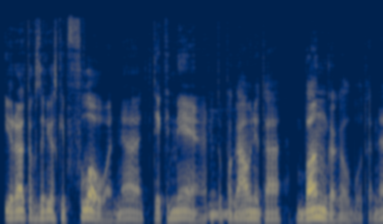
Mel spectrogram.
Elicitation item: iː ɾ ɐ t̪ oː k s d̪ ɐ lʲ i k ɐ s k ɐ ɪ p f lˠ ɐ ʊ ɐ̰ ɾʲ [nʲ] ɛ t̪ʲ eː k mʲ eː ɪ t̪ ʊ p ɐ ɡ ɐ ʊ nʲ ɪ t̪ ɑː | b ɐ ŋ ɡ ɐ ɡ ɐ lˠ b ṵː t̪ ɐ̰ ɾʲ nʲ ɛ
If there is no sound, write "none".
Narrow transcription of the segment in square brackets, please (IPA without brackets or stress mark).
nʲ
